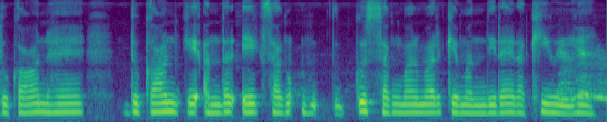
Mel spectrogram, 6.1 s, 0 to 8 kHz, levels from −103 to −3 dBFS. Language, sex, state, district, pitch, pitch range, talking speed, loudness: Hindi, female, Bihar, Jamui, 160 Hz, 160-170 Hz, 140 wpm, -28 LUFS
